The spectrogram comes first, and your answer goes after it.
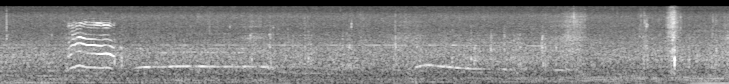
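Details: Female cat just rescued from a male cat trying to mate with her, meowing outdoors: a sharp rising meow, then long, level, drawn-out meows, over a steady background hum.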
